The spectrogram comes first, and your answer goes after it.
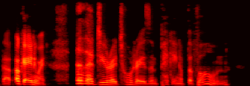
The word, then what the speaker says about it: Direttore: Sure, it's Direttore. You probably don't pronounce the E like that, but that's the way I do it, so whatever.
